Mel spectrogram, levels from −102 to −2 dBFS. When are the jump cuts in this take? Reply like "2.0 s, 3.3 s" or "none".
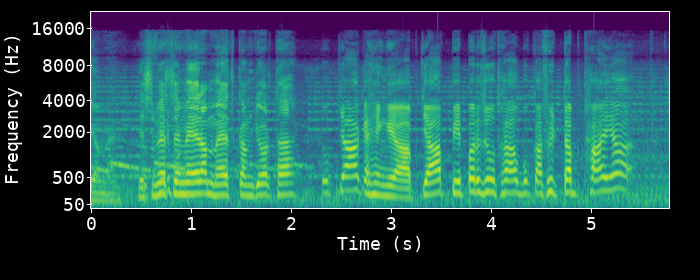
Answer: none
